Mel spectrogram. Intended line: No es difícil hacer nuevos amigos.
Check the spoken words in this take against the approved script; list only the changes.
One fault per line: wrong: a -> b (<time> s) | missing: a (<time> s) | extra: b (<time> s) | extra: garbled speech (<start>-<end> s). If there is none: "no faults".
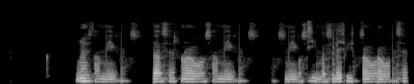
wrong: difícil -> amigos (0.9 s)
extra: garbled speech (2.7-4.1 s)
